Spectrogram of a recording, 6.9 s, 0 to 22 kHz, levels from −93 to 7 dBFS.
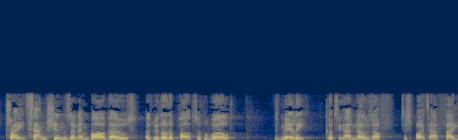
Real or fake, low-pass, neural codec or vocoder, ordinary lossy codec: real; 7.2 kHz; none; none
